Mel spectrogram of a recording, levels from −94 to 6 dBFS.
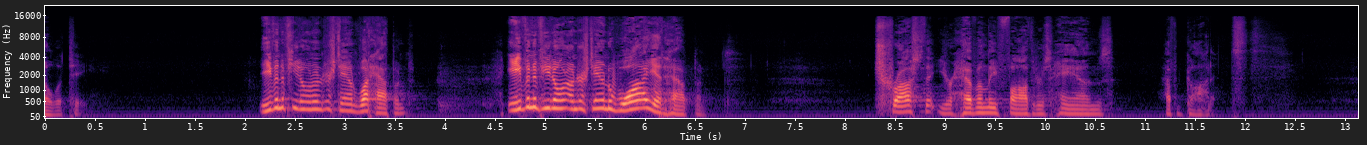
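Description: Listening through the speech recording, nothing stood out as a technical problem at any point.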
